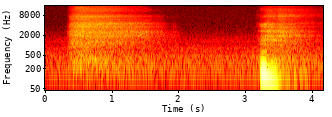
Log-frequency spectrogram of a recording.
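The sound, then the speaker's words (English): A long, deep inhale rushes in for over a second. After a short pause comes a sudden, forceful exhale with a slight snorting edge. No words are spoken. “I'm going to take a deep breath. I invite you to take a deep breath with me.”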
